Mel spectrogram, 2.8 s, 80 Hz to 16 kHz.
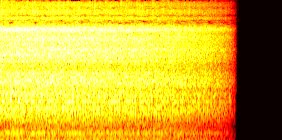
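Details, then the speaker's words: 2003 Chrysler Sebring 2.7 V6 idling after a used-engine swap, timing chain and set replaced, reassembled; steady even idle with airy hiss, no knocks or misses. Earlier no-start blamed on a very dead battery. Running good now. "back together it's running good now"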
